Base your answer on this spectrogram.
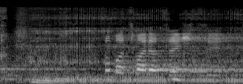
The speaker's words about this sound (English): stop snoring.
